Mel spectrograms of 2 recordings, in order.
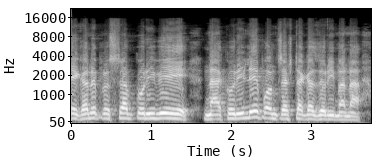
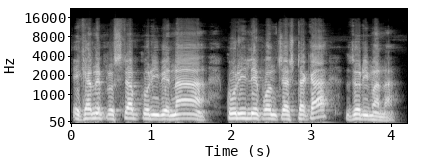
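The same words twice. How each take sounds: First: The pause comes right before 'na'. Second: The pause comes right after 'na'.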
